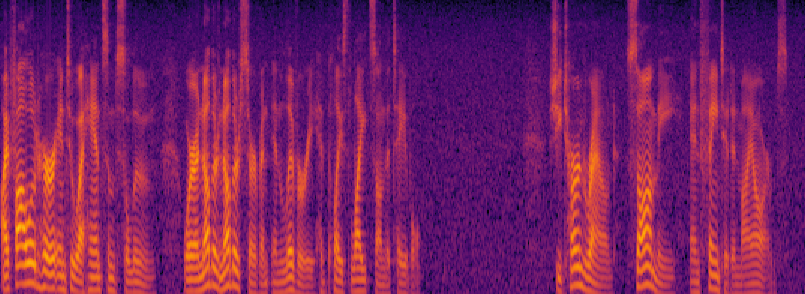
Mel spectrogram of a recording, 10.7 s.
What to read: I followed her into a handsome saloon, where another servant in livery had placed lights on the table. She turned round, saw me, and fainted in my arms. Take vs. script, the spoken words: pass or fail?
fail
